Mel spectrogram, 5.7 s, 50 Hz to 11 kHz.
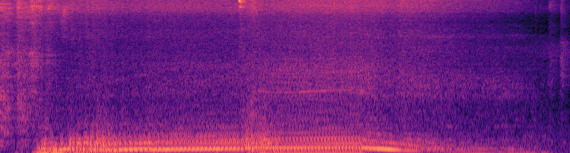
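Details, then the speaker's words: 1999 Jeep Cherokee XJ, first start after 7 months of repairs including a 63mm bored throttle body with custom butterfly: rough, far-too-high idle with a lumpy burble; owner suspects firing order, later guesses the butterfly valve. "yeah I don't like that one bit so the idle is way too high there's a little bit of a burble in there I'm not sure what that's all about"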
